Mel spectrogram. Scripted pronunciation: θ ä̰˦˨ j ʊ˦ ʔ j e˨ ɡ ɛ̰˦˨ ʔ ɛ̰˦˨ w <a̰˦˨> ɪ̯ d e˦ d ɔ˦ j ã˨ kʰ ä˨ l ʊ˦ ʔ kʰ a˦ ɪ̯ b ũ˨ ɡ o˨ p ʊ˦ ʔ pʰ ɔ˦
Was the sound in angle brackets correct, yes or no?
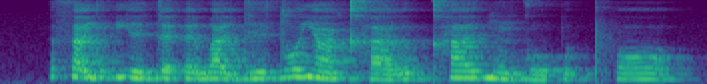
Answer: yes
